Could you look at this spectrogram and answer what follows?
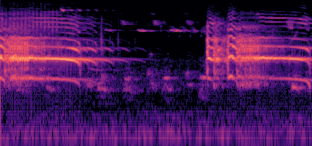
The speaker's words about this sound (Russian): Когда жаркое южное солнце согрело своими лучами маленький курортный городок, она проснулась от громкого пения петуха.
